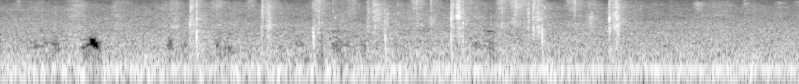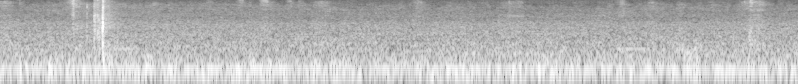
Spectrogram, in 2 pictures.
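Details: Quick papery clicks and snips over a low electrical hum indoors, without any animal call.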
